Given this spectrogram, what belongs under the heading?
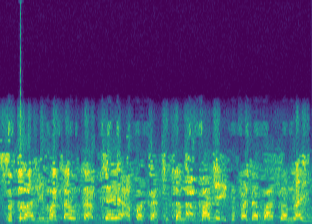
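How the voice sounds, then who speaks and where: Against noticeable background noise, a man with a high pitch rattles along at a very fast pace with ordinary pitch variation. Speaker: member of parliament. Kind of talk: parliamentary debate. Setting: parliament chamber.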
